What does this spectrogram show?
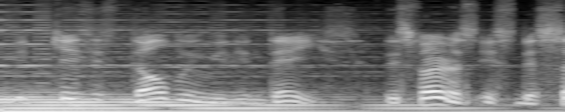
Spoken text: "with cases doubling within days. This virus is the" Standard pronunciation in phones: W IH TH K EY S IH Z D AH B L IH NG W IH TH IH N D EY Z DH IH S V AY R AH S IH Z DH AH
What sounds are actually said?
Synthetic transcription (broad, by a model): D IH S K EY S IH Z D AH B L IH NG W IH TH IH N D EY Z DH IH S F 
